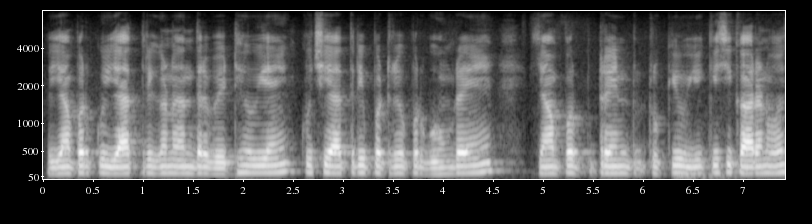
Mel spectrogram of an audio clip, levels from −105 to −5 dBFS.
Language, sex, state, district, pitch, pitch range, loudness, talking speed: Hindi, male, Bihar, Kaimur, 120 Hz, 115-125 Hz, -18 LUFS, 195 wpm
